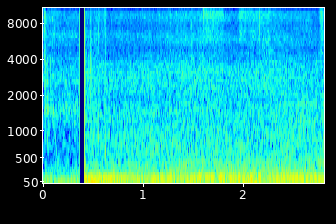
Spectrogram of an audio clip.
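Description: A Land Rover Discovery 3 drives along with a steady low engine and road rumble from inside the cabin. A brief dropout comes near the start, then the drone holds evenly and fairly loud throughout.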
